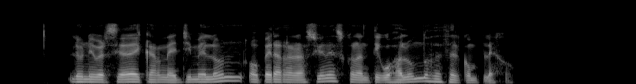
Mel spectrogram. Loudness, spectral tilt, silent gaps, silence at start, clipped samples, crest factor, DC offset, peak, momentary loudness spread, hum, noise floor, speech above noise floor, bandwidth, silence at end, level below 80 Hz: -31 LUFS; -5.5 dB/octave; none; 0.7 s; under 0.1%; 18 dB; under 0.1%; -14 dBFS; 10 LU; none; -80 dBFS; 50 dB; 7.2 kHz; 1.25 s; -62 dBFS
